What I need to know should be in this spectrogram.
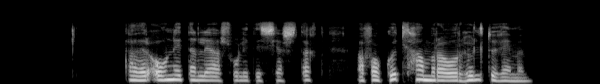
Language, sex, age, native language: Icelandic, female, 50-59, Icelandic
